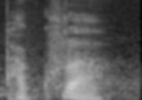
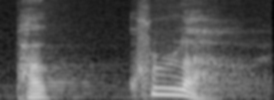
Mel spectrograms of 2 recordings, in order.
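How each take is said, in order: First: It is said ba-ku-ra, with no l sound. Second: It is said ba-kul-la, with an l sound. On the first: This is the reading of the Chinese transliteration. "한약으로는 바쿠라" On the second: This is the original Sanskrit pronunciation. "번본어는 바쿨라. 이렇게 이 발음을 합니다"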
